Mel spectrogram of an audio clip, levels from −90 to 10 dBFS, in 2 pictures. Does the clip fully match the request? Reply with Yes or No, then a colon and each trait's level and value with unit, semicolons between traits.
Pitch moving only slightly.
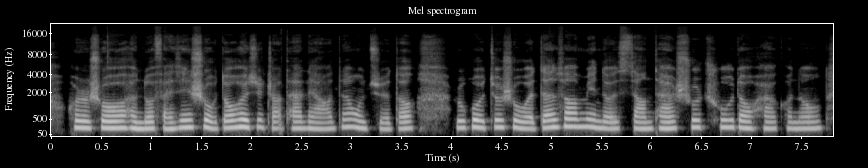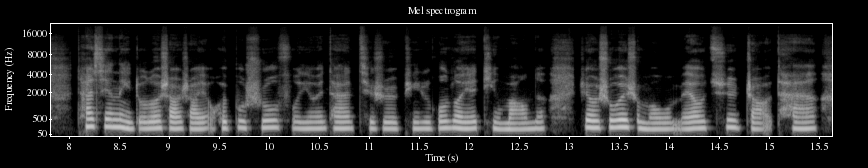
Yes: narrow, 2.2 semitones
